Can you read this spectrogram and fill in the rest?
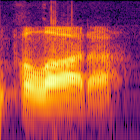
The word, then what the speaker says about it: Pallotta: It's with a short O, Pallotta.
